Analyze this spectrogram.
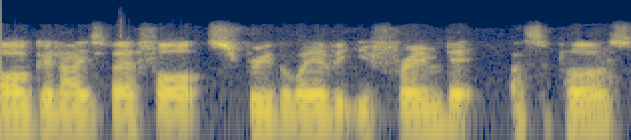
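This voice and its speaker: A man speaks with a Yorkshire accent. His pace is fairly quick. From Yorkshire, England. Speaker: poet. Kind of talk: casual interview chat.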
